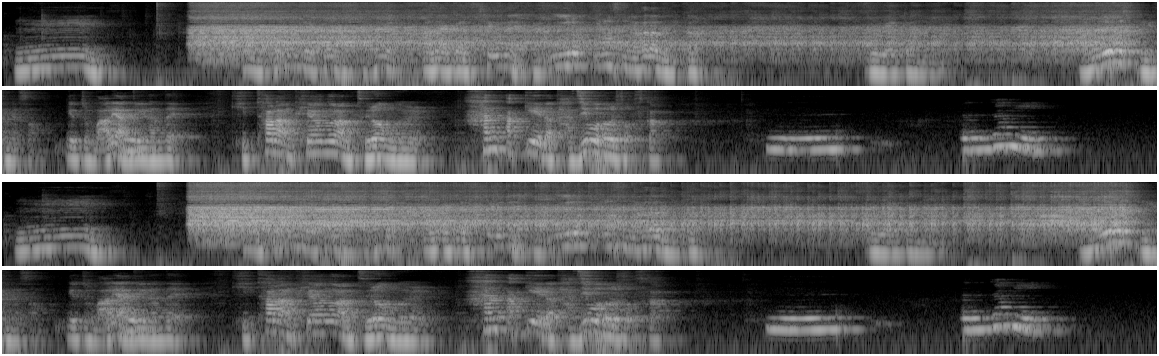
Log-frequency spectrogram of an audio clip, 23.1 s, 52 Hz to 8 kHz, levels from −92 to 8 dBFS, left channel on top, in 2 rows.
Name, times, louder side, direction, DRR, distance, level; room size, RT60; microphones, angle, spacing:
voice 1, 0.1-1.1 2.4-7.0 8.6-9.4 10.8-11.9 12.2-13.3 13.8-15.8 16.2-18.1, left 3 dB, 65° left, 1 dB, 0.3 m, -32 dB
sound 1, 1.8-11.3, right 3 dB, 55° right, 0.5 m, -28 dB
voice 2, 19.2-19.9 20.2-20.3 21.1-21.9, equal, 15° right, -3 dB, 0.6 m, -33 dB
2.8 x 2.4 x 2.8 m, 0.82 s
head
